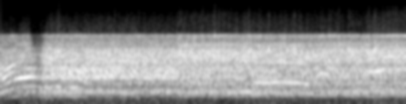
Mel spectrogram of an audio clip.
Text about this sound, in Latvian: Wolfermans nulekā paņēmis tikai šķēpu rokā, bet stadionā jau sāk skanēt aplausi. Nu, skatītāji palīdz savam jūlīt šķēpu.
